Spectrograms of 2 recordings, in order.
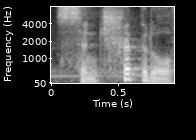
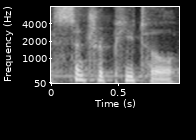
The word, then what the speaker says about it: centripetal: no centrifugal force but it's rather centripedal force or centripetal force I once had a substitute teacher who pronounced it that way centripetal so it's rather centripetal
